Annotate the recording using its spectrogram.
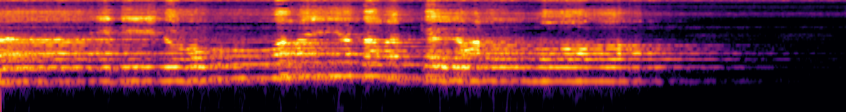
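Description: A man reciting the Quran in Arabic in a melodic chant (tilawah), drawing out long held notes with short breaths between phrases. The phrase fades out about six and a half seconds in, leaving near silence.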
